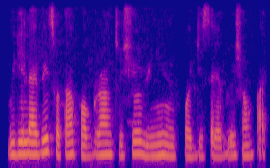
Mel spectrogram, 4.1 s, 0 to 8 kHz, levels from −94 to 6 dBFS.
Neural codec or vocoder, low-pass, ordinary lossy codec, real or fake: vocoder, 22.05 kHz, 80 mel bands, WaveNeXt; 7.2 kHz; Opus, 32 kbps; fake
